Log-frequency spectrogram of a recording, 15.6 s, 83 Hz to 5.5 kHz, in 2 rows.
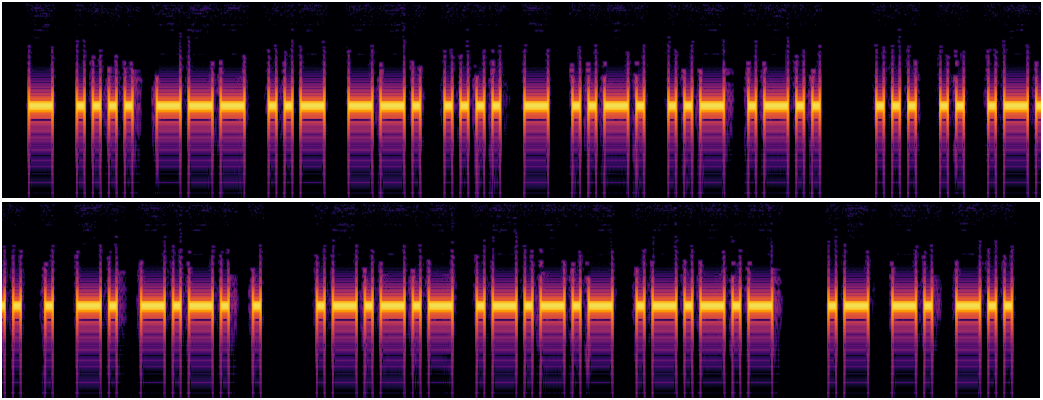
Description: Morse code, heard as a keyed tone, about 20 wpm, 600 Hz. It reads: THOUGHTFUL SILENCE ... AND
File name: cw-books / winnie-the-pooh / winnie-20wpm-page-0060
